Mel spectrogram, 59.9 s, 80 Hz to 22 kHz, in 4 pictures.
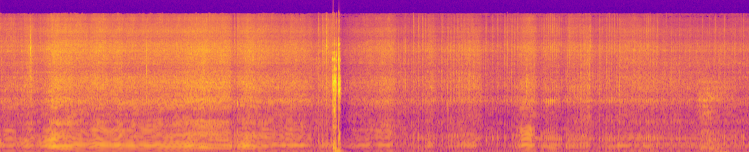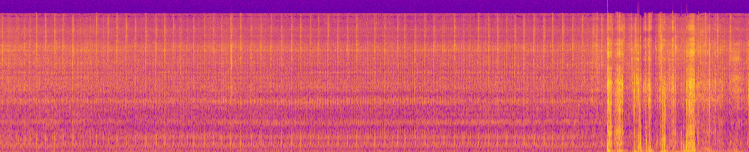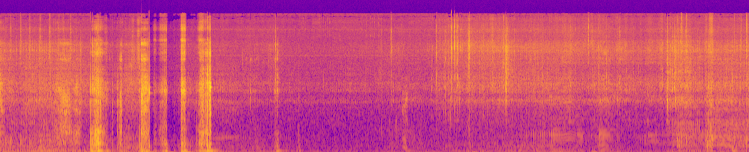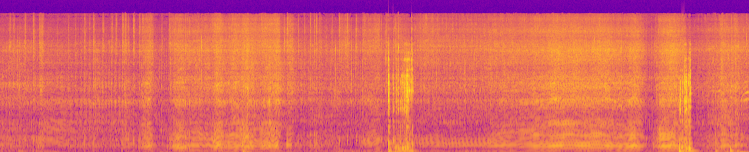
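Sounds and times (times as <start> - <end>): motorcycle engine revving: 0.0 - 35.6, 40.0 - 59.9
knocks and clatter: 26.6 - 34.4, 49.6 - 53.4, 58.4 - 59.9.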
